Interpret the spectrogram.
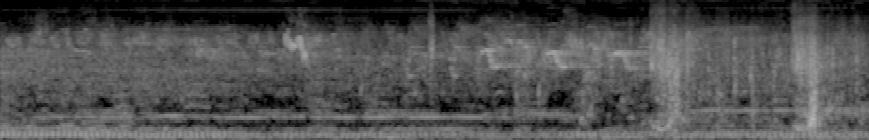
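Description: Birds chirping in the open over a low steady rumble. Near the end a louder sharp sound repeats about once a second.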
